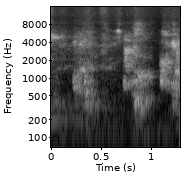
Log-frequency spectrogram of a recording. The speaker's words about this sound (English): It's uh, you can actually hear my dog uh, eating his bowl of food in the back right now. It's disgusting. it's, it's like it's soothing meditation.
